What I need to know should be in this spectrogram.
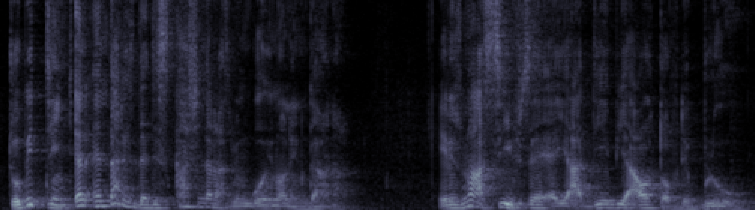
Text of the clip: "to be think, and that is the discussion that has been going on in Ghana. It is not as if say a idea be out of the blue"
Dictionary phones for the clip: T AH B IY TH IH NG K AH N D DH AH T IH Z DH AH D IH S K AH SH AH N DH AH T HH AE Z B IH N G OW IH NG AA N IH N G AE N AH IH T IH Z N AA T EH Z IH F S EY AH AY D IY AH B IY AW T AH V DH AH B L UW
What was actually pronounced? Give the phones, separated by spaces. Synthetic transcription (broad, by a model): T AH B IY T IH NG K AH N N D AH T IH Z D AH D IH S K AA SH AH N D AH T HH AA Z B IH N G OW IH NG AA N IH N G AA N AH IH T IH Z N AA T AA S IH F S EY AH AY D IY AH B IY AW T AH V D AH B L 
